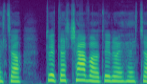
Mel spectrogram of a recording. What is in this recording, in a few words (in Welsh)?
"trafod", Welsh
